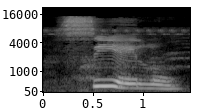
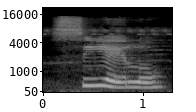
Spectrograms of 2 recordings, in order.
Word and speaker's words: cielo: é o seu a Cielo na Argentina Cielo na Espanha Cielo o outro exemplo o cheiro essas palavras que eu Estou pronunciando é na Espanha que é com a ponta da língua entre os dentes serão serão E aí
